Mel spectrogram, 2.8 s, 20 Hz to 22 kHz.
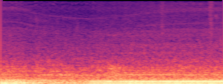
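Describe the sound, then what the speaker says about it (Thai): A Hino Mega 320 truck's turbocharged diesel engine, back from repair, holds a loud, steady, close drone that swells slightly partway through with a deep constant hum. "แล้วเสียงหวานแท้โบตัวนี้"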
